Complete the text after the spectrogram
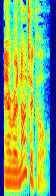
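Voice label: "aeronautical", English, uk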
